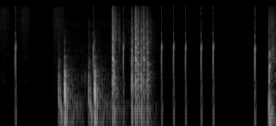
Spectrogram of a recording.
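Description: Blocks crack and crumble as they are broken with quick knocks.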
